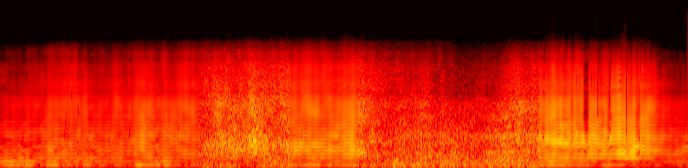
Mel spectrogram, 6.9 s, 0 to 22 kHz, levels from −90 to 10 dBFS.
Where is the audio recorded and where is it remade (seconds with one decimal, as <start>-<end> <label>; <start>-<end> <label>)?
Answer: 0.0-2.0 remade; 2.0-2.9 recorded; 2.9-3.6 remade; 3.6-5.4 recorded; 5.4-6.9 remade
